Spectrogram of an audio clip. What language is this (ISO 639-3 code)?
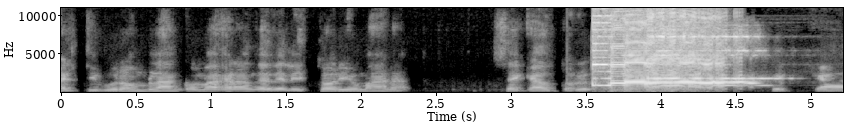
spa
